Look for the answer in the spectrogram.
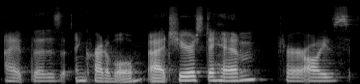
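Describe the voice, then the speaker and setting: Low gravelly-voiced female host. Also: steady tone, normal speed. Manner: warm, encouraging, many ums. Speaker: podcast co-host. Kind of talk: interview hosting.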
